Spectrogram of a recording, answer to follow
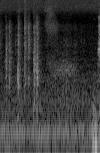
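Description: Computer keyboard typing: a quick run of keystrokes that thins out after about a second.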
